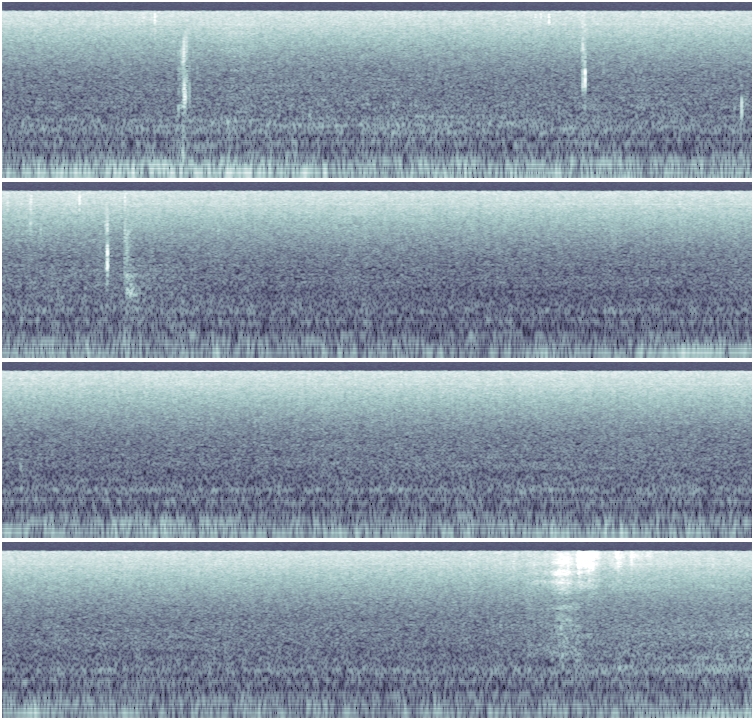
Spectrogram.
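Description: A young woman whispers softly, close to a microphone.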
